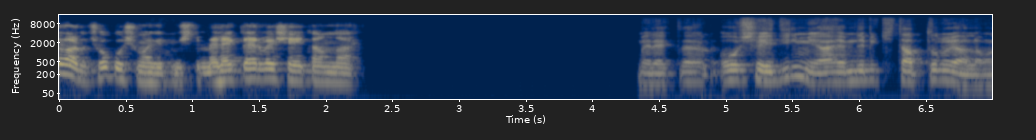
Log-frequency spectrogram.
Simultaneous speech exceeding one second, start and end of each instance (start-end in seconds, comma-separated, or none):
none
